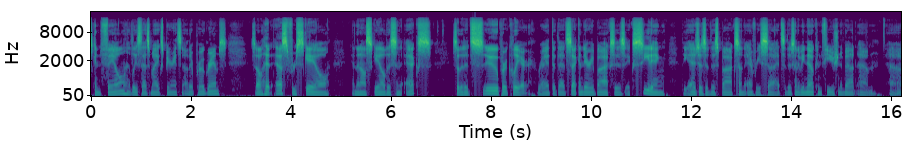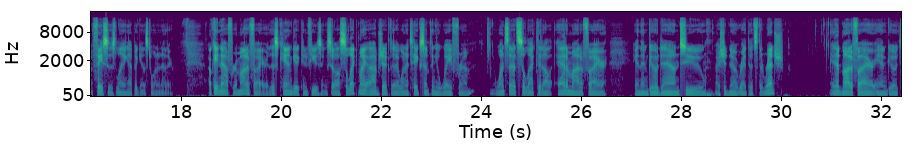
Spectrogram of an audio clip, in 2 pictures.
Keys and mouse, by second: 7.7-10.7 middle drag, 13.6 click, 17.2-17.9 middle drag, 21.2 click, 25.5-28.4 drag, 28.6 click, 30.8-32.4 drag.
